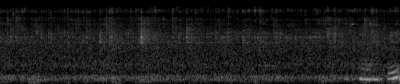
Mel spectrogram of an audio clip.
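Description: Steady sizzling hiss of hot oil frying in a kadai.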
